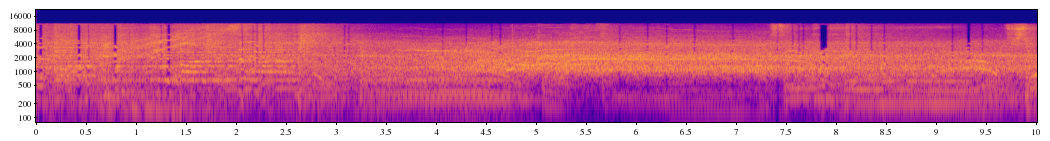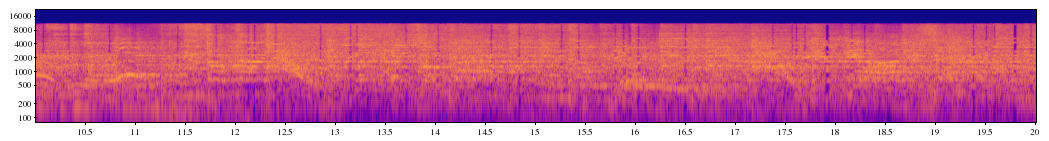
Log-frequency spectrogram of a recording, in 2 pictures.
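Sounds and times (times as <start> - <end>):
live pop band with singing: 0.0 - 20.0
fans screaming: 0.4 - 20.0.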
